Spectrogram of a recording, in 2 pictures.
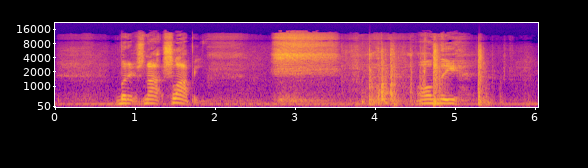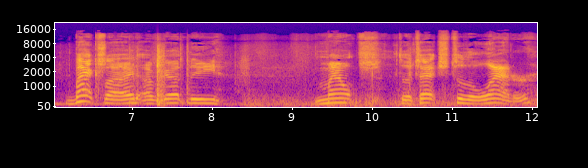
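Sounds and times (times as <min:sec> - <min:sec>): man breathing sharply through nose: 0:00.0 - 0:00.8, 0:01.9 - 0:03.7, 0:08.3 - 0:09.3.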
